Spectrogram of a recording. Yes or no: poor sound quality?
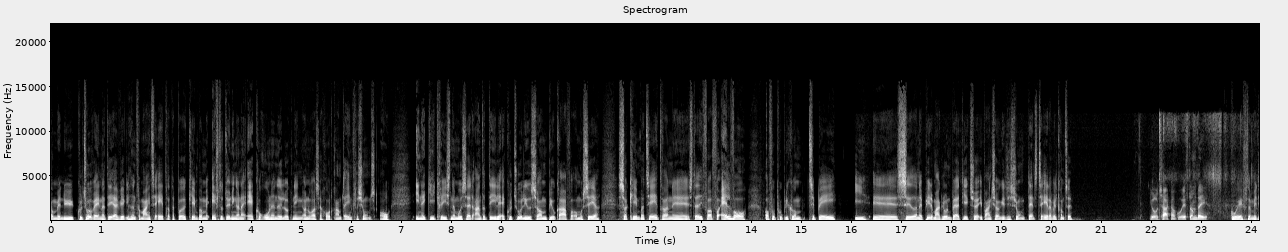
no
